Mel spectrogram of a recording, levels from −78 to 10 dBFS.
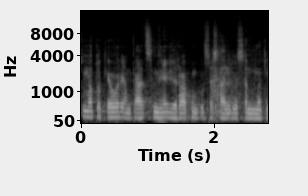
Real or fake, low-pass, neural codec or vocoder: fake; 14.4 kHz; codec, 44.1 kHz, 2.6 kbps, DAC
